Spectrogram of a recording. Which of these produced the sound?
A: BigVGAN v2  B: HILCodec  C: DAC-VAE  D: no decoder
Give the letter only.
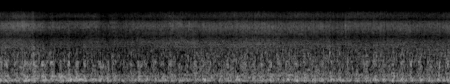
A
